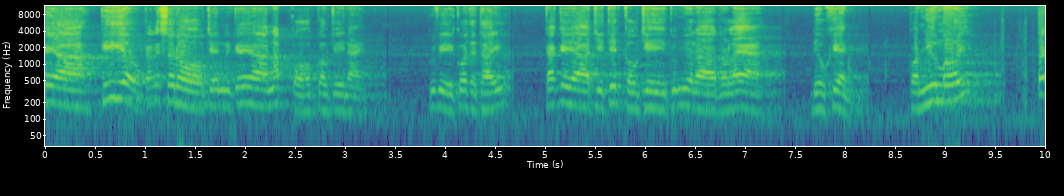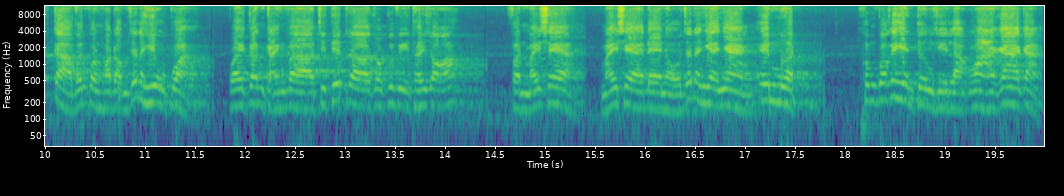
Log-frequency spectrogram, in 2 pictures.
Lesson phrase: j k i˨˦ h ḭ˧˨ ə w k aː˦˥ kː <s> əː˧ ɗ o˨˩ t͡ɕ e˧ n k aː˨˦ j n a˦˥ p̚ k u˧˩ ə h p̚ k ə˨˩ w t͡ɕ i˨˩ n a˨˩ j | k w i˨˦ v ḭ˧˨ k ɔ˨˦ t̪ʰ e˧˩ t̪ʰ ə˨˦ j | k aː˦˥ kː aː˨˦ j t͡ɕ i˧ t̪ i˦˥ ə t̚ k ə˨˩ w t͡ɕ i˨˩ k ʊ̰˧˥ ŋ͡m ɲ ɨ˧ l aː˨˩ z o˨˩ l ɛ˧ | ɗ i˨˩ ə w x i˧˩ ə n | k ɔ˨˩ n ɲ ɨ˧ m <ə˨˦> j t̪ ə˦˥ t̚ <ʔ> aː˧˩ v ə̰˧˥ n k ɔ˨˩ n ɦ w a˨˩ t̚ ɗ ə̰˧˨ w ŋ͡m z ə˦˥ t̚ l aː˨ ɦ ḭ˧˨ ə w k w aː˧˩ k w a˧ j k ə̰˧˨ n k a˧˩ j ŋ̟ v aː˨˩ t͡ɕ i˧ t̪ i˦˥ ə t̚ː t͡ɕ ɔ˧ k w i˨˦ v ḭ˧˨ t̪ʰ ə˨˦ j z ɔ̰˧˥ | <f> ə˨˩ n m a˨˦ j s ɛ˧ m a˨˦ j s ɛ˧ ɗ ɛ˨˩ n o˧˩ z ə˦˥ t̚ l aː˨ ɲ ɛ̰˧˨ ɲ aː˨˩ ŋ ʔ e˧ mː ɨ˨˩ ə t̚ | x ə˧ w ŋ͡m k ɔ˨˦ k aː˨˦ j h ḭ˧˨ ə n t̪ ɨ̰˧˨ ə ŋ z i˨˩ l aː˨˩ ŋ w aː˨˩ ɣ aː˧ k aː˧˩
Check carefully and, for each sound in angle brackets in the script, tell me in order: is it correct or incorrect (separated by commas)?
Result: correct, incorrect, incorrect, correct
